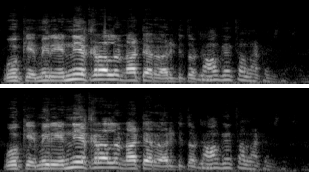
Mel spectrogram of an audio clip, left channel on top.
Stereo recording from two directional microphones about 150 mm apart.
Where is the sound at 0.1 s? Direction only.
15° left (ahead or behind).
